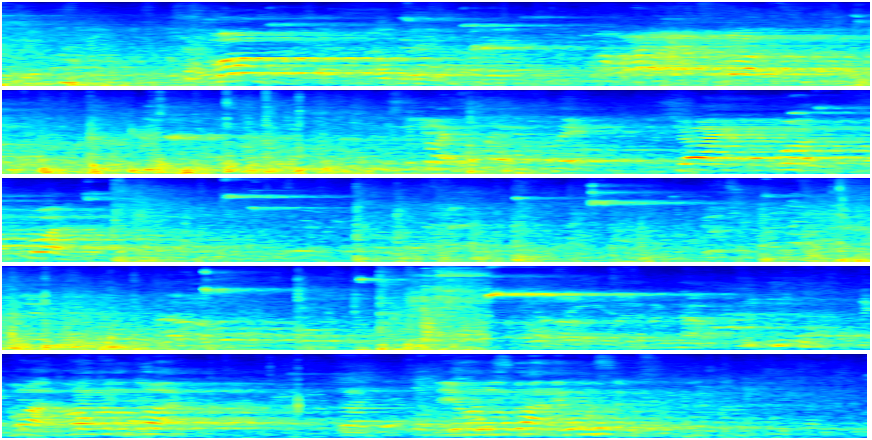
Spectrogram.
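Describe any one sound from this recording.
Men shout across the court with animation.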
